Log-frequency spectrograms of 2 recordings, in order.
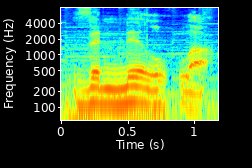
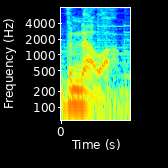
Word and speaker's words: vanilla: extremely exact about this the word is and should be pronounced vanill not vanilla now I the thing is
